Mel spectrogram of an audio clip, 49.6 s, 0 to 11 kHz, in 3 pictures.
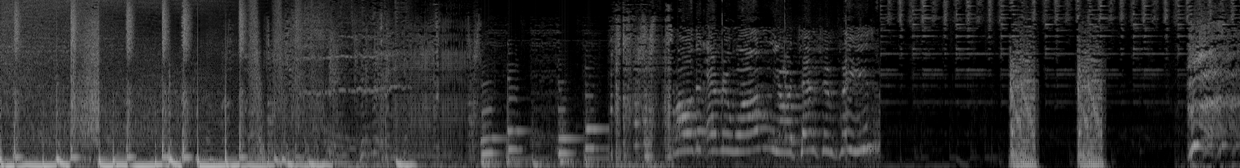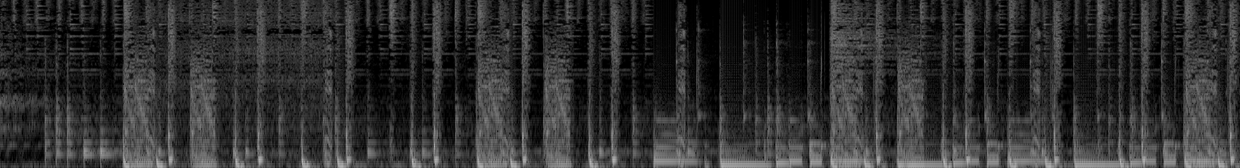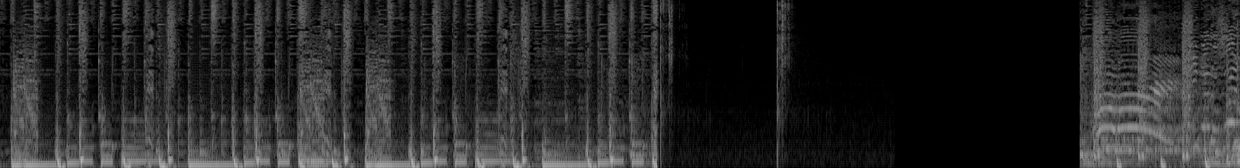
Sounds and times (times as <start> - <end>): Music: 0.0 - 9.3, 11.3 - 41.9, 47.5 - 49.6.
